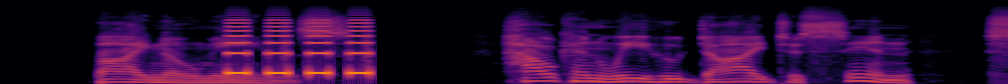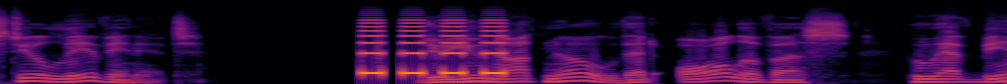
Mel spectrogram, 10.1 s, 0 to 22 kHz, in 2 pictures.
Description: Alarm pattern, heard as an alarm's beeps, played twice, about 540 Hz, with speech in English. Temporal four. Carbon monoxide.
